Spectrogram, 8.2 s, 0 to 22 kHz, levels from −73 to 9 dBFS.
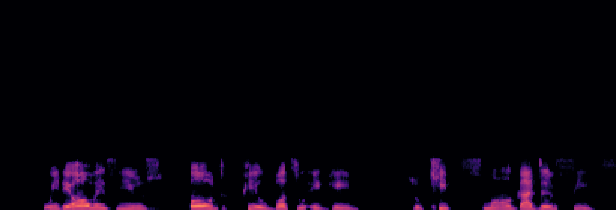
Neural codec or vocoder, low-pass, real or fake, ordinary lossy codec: vocoder, 22.05 kHz, 80 mel bands, HiFi-GAN; 5.4 kHz; fake; none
